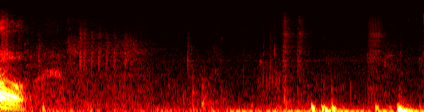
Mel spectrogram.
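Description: A young man speaks into a microphone.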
